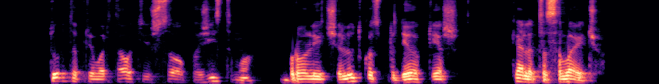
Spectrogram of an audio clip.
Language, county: Lithuanian, Kaunas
